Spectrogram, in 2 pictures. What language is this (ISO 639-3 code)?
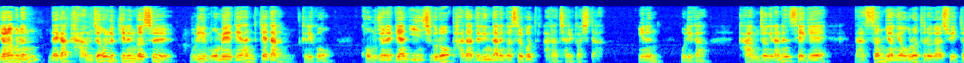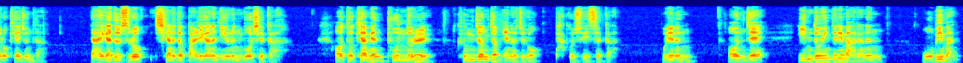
kor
